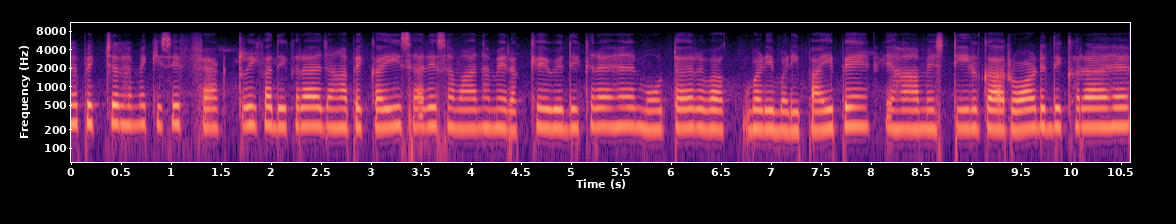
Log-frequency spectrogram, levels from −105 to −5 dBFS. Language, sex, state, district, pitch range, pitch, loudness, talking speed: Hindi, female, Uttar Pradesh, Jalaun, 215-230 Hz, 220 Hz, -30 LUFS, 205 wpm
